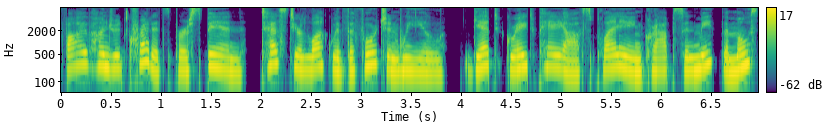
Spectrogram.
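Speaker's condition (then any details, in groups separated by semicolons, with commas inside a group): No condition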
